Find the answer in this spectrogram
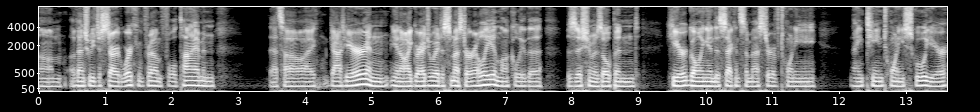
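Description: Speaking at a medium pitch and a fairly quick pace, a man has an American accent and monotone, flat intonation. The sound is dry and close, with no echo. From US Midwest, Chicago suburbs. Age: 20s. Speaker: college sports information director. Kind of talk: casual podcast interview.

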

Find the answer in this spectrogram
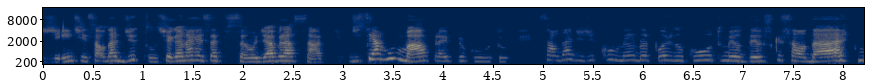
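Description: Raised and projected, the voice has a bright, sharp tone, ordinary pitch variation, big swings in loudness, and a moderate pace. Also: woman, high pitch for a woman, dry, close sound with no echo. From Bahia, Brazil. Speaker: youth speaker and social media creator. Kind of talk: sermon.

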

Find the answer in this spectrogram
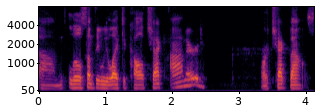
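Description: A man with an American accent at a moderate pace, the sound dry and close with no echo. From United States. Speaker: podcast host. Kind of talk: casual chat.

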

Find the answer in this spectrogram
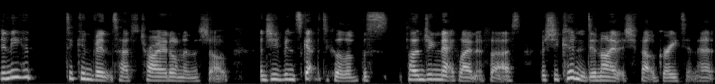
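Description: Very fast and animated, a woman speaks in a British accent at medium pitch. Her pitch swings very widely and her loudness shifts a lot. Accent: British, Received Pronunciation-like. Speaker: podcast host reading fanfiction aloud. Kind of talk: casual chat with fic reading aloud. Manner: animated, laughs often.

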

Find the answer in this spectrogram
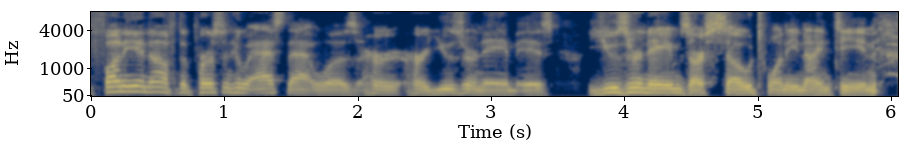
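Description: The speaker has an American accent and keeps a moderate pace. Noticeable background noise runs underneath. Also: man, medium pitch for a man, ordinary pitch variation. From New York City. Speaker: podcast guest. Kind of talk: casual chat.

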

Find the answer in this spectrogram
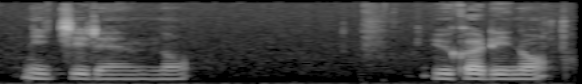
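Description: Her voice has a dark, mellow tone. This woman speaks at a fairly low pitch. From Japan, Kamogawa, Chiba. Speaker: solo podcast host. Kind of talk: solo podcast monologue. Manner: halting, many fillers.

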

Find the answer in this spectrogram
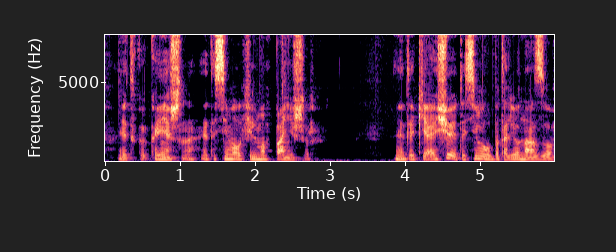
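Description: Somewhat breathy and medium in pitch, a man talks at a moderate pace with ordinary pitch variation. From Belarus, Mogilev region village. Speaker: torture survivor, IT worker. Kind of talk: testimony. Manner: animated.

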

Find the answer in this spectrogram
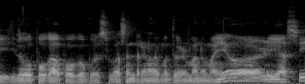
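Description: The voice belongs to a man with a very deep, low pitch. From international upbringing, Swedish. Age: 20s. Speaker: professional football goalkeeper. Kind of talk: interview.

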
